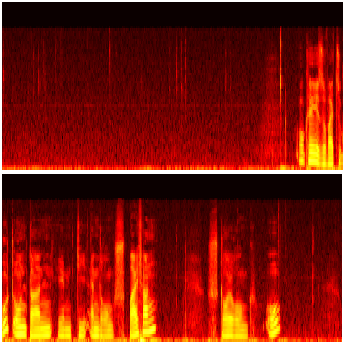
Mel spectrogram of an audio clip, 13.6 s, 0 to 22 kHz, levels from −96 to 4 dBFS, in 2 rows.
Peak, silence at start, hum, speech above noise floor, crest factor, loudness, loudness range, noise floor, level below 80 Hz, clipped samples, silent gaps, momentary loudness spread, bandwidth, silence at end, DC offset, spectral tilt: -8 dBFS; 0.25 s; none; 34 dB; 20 dB; -26 LUFS; 6 LU; -58 dBFS; -44 dBFS; under 0.1%; none; 17 LU; 11.5 kHz; 1.1 s; under 0.1%; -7.5 dB/octave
